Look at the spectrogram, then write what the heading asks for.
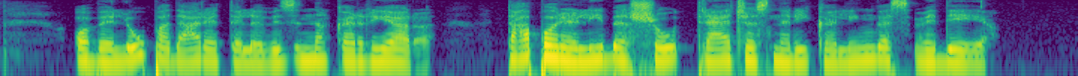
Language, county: Lithuanian, Vilnius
